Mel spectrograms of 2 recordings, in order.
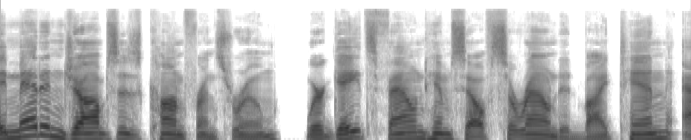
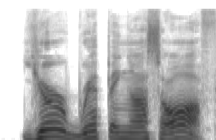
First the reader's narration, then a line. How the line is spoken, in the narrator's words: shouted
